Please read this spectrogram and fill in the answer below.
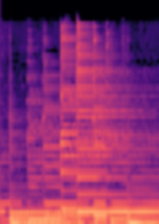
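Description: Background music: an instrumental passage of a song, with plucked guitar notes ringing over sustained tones.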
